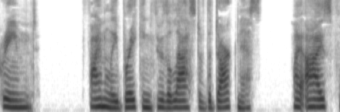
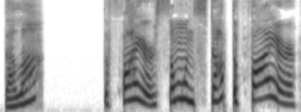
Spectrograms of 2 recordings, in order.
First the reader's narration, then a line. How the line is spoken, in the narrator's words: I screamed as it burned me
